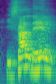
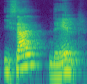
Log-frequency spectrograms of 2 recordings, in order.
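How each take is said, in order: First: Loud, shouted order to get out; Jesús. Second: Very slow, drawn-out reading. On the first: Acted. Jesus ordering demons out of a man, shouting loudly. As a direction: call it out as a firm command. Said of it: "gritando, le dijo en alta voz". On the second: Shown as a demonstration. Preacher reading Jesus' order to demons, slowly and deliberately. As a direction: read the command out deliberately, word by word. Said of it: "estoy leyendo así despacio".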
